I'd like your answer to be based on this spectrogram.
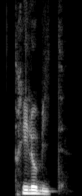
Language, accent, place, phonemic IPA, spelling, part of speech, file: French, France, Lyon, /tʁi.lɔ.bit/, trilobite, noun, LL-Q150 (fra)-trilobite.wav
- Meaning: trilobite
